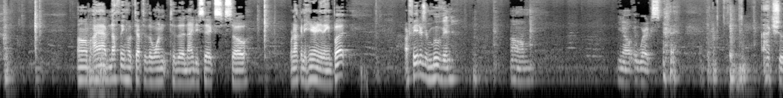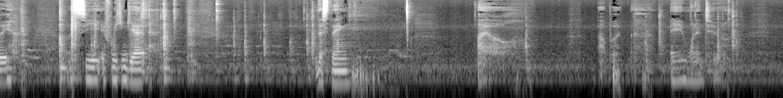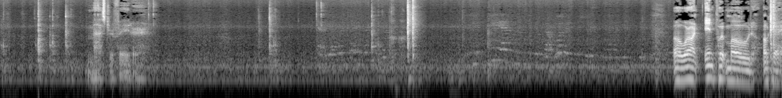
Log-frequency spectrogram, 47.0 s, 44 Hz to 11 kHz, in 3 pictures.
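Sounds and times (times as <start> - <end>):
faint steady hum: 0.0 - 46.9.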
